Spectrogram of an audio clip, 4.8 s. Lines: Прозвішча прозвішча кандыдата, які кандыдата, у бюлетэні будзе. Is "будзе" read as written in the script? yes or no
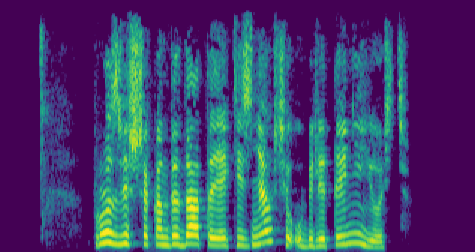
no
